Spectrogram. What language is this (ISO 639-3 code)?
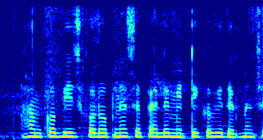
mag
